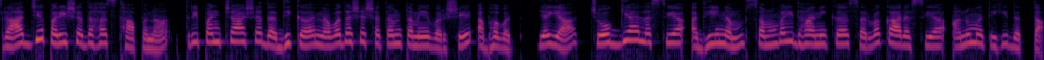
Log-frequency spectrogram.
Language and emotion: Sanskrit, neutral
